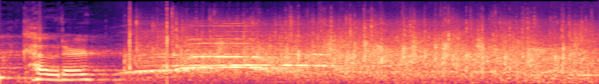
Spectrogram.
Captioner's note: applauding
